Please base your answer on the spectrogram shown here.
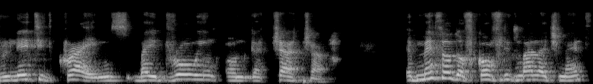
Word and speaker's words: Gacaca: Tracing the revival and practices of Gacaca, because in Kinyarwanda, which is the language spoken by Rwandans, C is pronounced like in Italian, Chacha. So tracing the revival and practices of Gacaca in post-genocide Rwanda.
